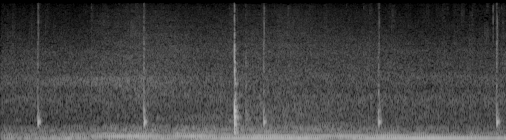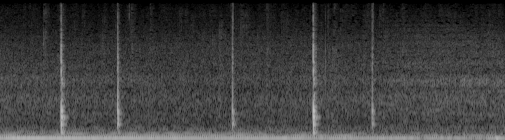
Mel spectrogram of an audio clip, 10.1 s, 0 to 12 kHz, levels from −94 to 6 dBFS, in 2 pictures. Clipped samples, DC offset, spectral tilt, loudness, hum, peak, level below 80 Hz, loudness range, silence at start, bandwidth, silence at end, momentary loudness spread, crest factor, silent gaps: under 0.1%; under 0.1%; -6 dB/octave; -34 LUFS; none; -4 dBFS; -34 dBFS; 2 LU; 0 s; 11 kHz; 0 s; 11 LU; 28 dB; none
